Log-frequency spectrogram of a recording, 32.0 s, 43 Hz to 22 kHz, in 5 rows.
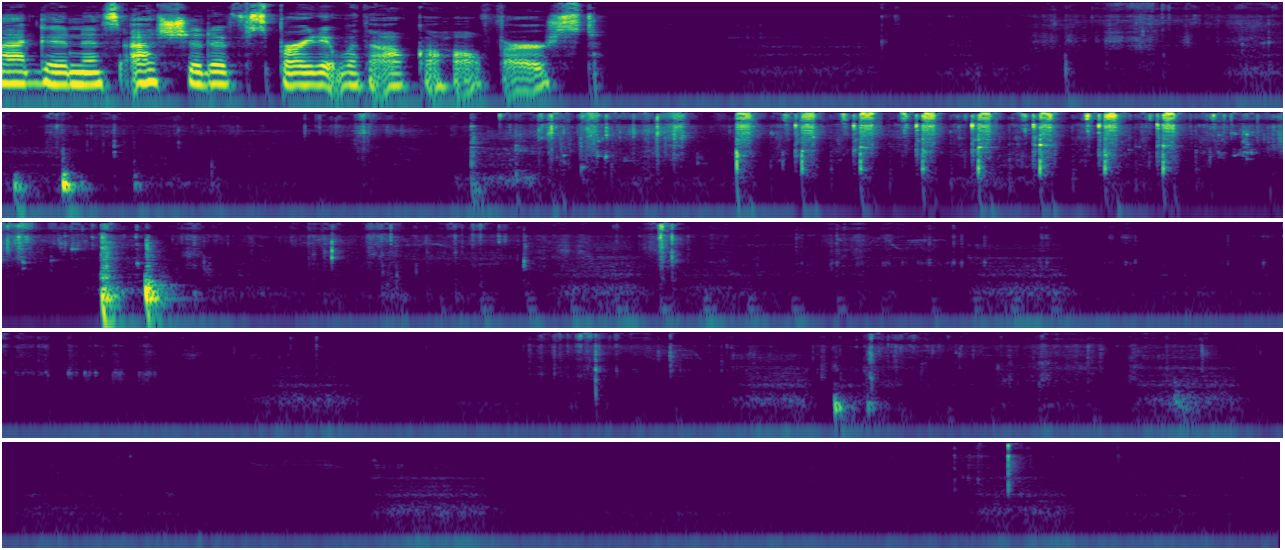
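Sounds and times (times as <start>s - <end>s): spray bottle hissing sprays: 9.4s - 12.6s.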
